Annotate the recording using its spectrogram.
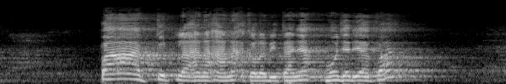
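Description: A young man speaks loudly and with animation into a microphone.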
